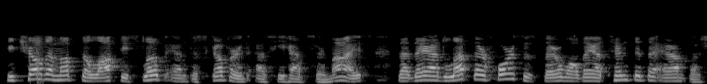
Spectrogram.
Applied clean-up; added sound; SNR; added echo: none; none; none; none.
